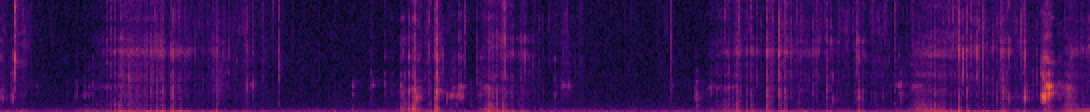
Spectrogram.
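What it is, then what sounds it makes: Dry soap bar shaved with a blade. A solid, rectangular, dry purple soap bar held in the hand has its edge shaved into curls with a utility knife blade. The result is a run of soft, dry scraping and crunchy cutting sounds with bright, crisp textures over a low rumble. It grows louder in a few bursts near the end.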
